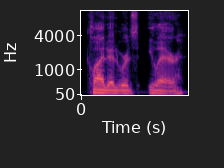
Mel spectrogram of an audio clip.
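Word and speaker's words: Clyde Edwards-Helaire: i'll use this it's the h is silent in in clyde edwards elaire e lair okay fine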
